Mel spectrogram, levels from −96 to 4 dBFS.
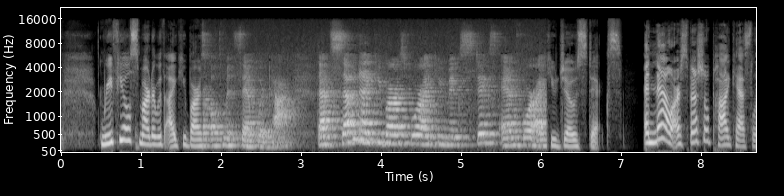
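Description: From 1.79 s to 6.05 s the speech turns abruptly roomy and hollow, with thinner bass, then snaps back just as suddenly. Likely a switch to a distant microphone. Level holds steady, while room noise rises to roughly 30 dB below the speech.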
